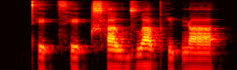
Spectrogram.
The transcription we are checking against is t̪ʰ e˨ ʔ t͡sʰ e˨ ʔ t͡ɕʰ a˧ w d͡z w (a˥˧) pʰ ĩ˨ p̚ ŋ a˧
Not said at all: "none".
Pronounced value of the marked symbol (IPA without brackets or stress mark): a˥˧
